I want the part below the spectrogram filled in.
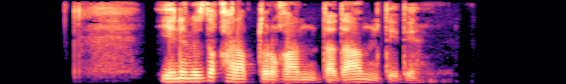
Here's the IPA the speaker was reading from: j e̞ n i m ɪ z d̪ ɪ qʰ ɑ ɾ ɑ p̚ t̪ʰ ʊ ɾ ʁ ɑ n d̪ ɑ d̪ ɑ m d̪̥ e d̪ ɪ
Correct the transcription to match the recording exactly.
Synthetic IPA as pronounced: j e̞ n ɪ m ɪ z d̪ ɪ qʰ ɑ ɾ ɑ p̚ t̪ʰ ʊ ɾ ʁ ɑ n d̪ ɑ d̪ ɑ m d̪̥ e d̪ ɪ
